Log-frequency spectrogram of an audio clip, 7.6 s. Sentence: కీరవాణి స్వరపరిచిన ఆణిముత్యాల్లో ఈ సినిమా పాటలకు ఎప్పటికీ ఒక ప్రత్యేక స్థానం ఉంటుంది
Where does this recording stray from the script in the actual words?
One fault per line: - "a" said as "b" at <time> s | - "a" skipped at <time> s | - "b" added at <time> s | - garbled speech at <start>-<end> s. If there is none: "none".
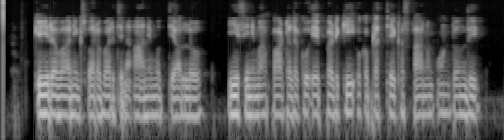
none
